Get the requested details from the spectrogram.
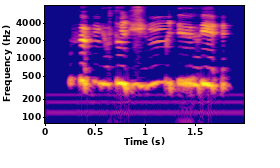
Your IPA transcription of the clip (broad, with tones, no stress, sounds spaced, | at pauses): θ ø˦ ʔ nʲ ɔ̤˧ t l i˨ ʔ zʲ e̤˨ mː i˧ ʔ rʲ ɔ̤˧ ɾʲ e˨ ʔ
